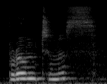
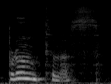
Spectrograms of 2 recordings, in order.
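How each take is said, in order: No difference in how they are said.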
